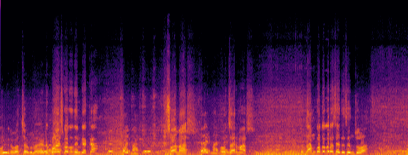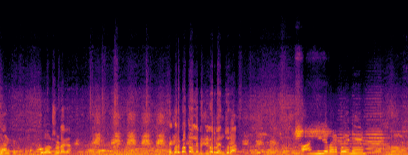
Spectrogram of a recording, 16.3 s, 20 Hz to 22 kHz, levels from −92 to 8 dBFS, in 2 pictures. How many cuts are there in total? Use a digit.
0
